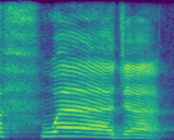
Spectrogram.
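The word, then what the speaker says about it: أفواجا: Аф-ваджа. Аф, обратите внимание, аф-ваджа. Фрикативность звука фа не надо уменьшать.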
